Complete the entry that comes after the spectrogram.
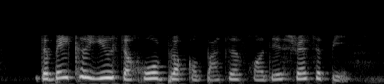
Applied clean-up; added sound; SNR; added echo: none; none; none; reverberation time 0.2 s.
